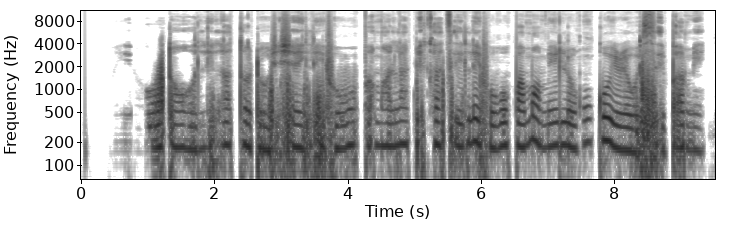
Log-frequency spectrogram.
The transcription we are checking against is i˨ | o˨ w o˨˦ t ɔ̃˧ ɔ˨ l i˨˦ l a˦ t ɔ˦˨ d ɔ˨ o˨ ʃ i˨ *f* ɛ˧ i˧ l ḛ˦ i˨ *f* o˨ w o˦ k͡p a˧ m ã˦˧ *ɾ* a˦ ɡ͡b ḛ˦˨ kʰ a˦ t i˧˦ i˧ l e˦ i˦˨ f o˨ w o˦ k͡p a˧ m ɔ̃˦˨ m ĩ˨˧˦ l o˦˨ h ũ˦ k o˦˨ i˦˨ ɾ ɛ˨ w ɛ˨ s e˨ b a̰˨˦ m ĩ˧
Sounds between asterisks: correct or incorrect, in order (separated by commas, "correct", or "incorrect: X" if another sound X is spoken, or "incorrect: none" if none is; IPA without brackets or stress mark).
incorrect: ʃ, correct, incorrect: l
